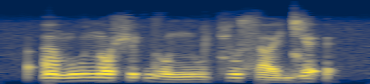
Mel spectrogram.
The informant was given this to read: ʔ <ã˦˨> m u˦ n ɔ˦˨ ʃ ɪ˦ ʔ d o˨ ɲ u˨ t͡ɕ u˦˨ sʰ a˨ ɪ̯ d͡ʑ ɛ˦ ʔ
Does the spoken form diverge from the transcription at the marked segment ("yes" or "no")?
no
